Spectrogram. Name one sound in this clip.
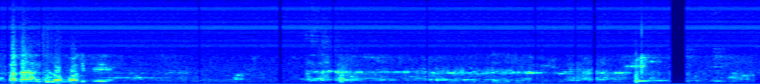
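A man speaks over a phone line.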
